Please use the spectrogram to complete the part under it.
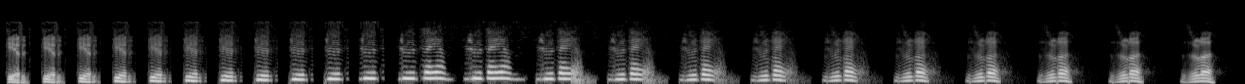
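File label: Proto-Indo-European kerd to Pashto zra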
